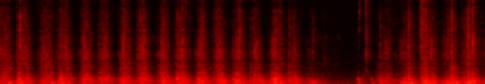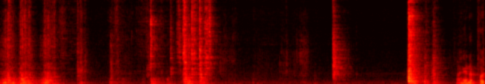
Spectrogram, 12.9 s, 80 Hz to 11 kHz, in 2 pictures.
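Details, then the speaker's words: English wheel on light pressure over the repaired left rear fender of a 1950 Chevy 3100: gritty, uneven rasp surging on each back-and-forth pass, rough because of hammer marks left in the panel. "I'm going to set it on light pressure. Hear how rough it sounds? All those hammer marks."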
